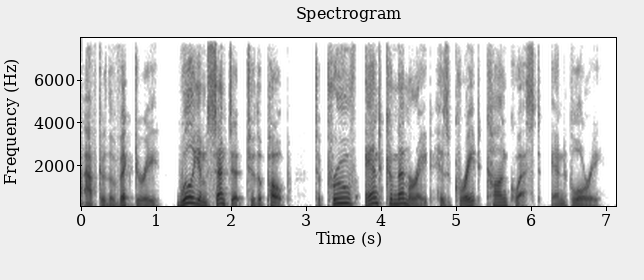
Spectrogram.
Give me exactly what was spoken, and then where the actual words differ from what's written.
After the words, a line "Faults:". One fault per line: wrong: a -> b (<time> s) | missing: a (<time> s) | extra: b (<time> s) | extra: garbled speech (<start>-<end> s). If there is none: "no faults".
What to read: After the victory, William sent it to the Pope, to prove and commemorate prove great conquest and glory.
After the victory, William sent it to the Pope, to prove and commemorate his great conquest and glory.
Faults:
wrong: prove -> his (4.7 s)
